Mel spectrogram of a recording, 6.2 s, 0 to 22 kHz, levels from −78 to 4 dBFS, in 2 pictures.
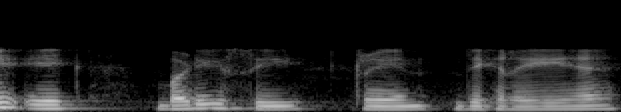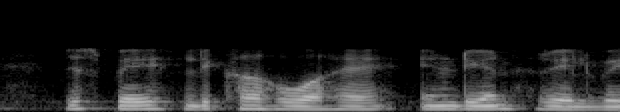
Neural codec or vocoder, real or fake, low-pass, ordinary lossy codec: none; real; 3.6 kHz; Opus, 24 kbps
